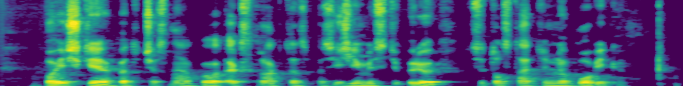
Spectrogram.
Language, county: Lithuanian, Kaunas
